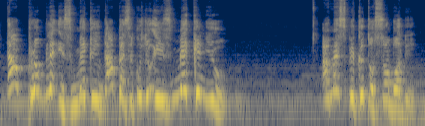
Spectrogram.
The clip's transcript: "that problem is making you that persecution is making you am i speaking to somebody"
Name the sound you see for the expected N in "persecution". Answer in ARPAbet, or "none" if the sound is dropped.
none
